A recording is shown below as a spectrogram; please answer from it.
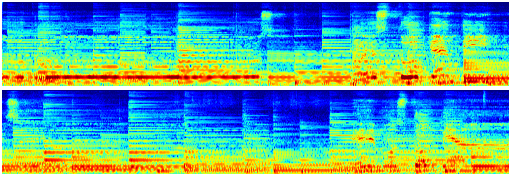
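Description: A man singing a slow devotional song, accompanying himself on a strummed acoustic guitar, with held notes that waver in vibrato.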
